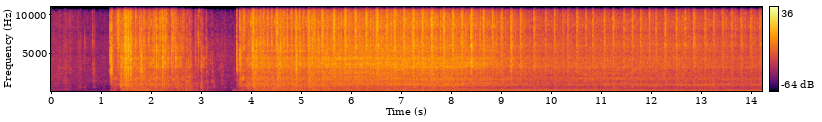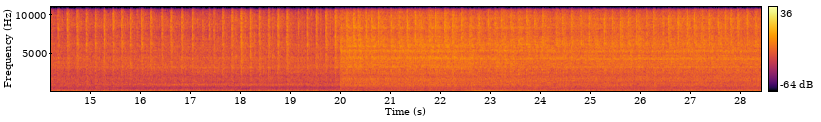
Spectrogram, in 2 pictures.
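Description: Daihatsu Midget MP5 three-wheeler's single-cylinder two-stroke engine being started: it fires about a second in and falters, then catches at the second try and runs steadily. Its note changes for a while about three-quarters of the way through.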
